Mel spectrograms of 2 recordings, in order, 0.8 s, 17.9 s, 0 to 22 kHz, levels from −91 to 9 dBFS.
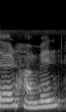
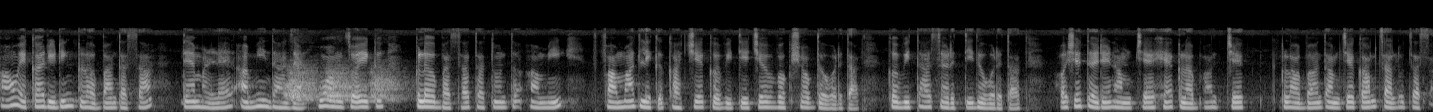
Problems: background sounds at intervals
